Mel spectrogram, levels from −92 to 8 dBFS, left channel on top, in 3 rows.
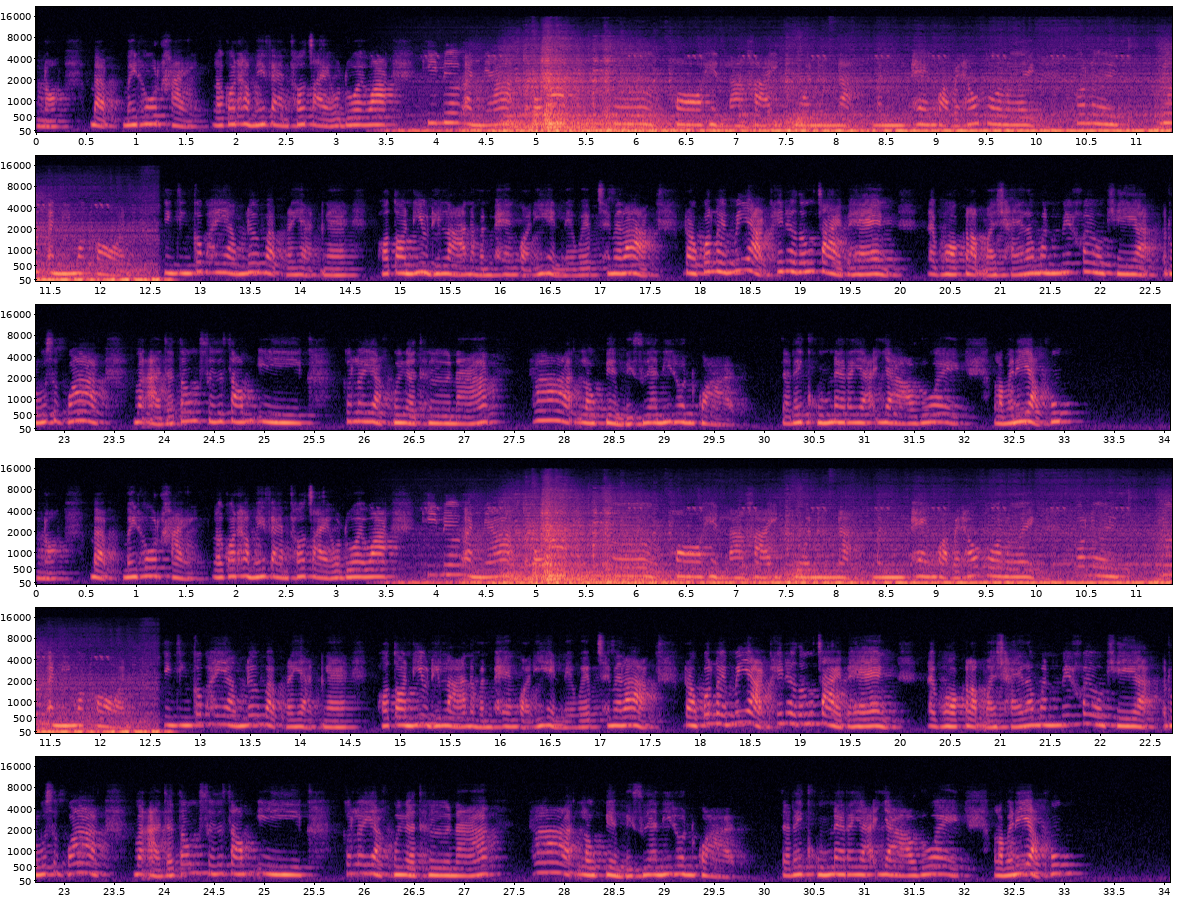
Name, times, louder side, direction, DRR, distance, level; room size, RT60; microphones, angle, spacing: voice 1, 0.0-10.8 11.2-27.3 27.7-29.7 30.2-33.0, equal, 35° right, 1 dB, 6.9 m, -26 dB
sound 1, 3.4-12.6, left 1 dB, 5° right, 1.3 m, -21 dB
24.0 x 22.5 x 2.4 m, 0.43 s
head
